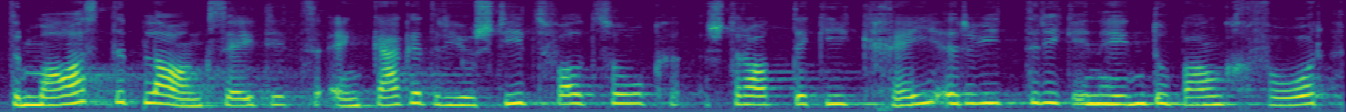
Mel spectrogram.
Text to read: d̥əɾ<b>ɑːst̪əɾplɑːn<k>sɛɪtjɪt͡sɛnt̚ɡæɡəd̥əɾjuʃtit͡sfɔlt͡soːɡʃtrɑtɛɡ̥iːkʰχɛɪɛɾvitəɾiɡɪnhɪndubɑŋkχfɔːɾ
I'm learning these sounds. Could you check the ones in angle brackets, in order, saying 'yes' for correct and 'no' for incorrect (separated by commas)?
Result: no, yes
